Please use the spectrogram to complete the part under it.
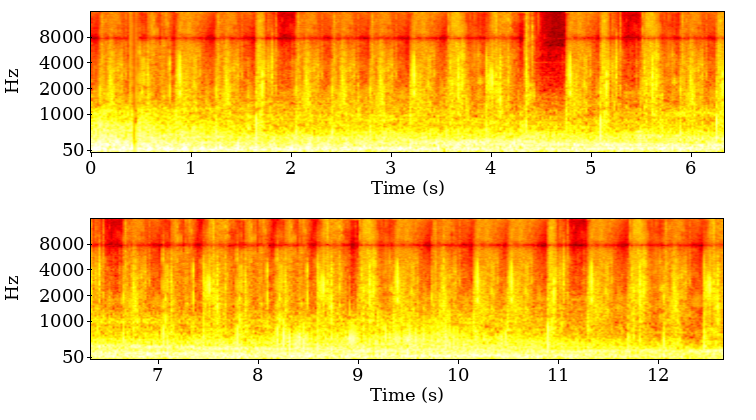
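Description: Footsteps crunch steadily on stone.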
